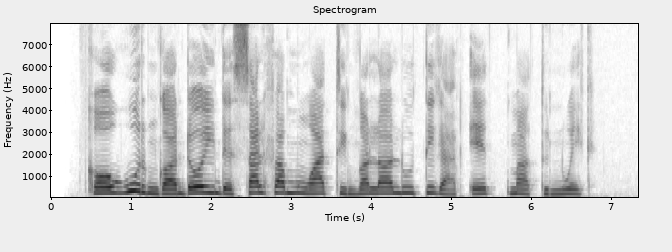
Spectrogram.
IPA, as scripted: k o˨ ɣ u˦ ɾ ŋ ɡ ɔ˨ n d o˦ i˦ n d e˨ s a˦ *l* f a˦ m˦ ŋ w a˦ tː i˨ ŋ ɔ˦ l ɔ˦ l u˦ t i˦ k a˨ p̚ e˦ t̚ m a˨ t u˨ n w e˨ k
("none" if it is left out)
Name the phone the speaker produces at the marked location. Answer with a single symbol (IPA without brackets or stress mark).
l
